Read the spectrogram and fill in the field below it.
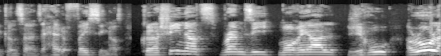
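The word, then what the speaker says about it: Kolašinac: been told by my Bosnian mate, the correct pronunciation of his name, Kolasinac, and Monreal are out injured, they will probably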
